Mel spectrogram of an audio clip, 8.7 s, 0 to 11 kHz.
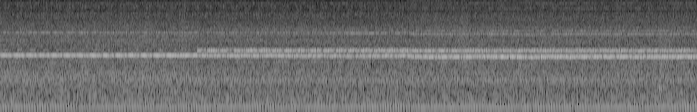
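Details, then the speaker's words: BMW 550i with N62 V8 at idle, belt refitted after the compressor was ruled out: steady high-pitched screech stepping up slightly in pitch. Stethoscope places it at the block. "so well you just saw me using my stethoscope right there on the engine and unfortunately it seems like that noise is coming from the block and that's kind of got me concerned"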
